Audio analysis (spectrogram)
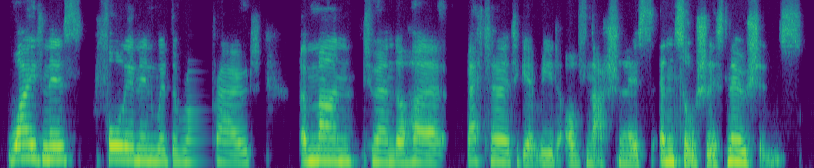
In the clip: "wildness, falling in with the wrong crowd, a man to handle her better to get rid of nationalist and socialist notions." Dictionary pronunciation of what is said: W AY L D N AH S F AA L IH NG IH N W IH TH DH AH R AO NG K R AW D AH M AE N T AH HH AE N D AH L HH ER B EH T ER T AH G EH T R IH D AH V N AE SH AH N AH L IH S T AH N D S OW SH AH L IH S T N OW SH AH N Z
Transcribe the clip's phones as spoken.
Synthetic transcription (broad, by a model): W AY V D N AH S F AA L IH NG IH N W IH DH AH R AO NG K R AW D AH M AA N T AH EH N D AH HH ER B EH T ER T AH G EH T R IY D AH V N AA SH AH N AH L IH S T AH N S OW SH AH L IH S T N OW SH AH N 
